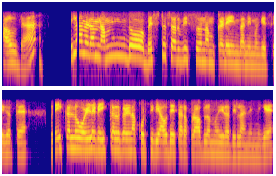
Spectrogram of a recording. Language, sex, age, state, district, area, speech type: Kannada, female, 45-60, Karnataka, Tumkur, rural, conversation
